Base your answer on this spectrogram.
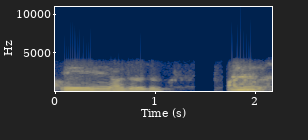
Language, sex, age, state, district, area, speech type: Nepali, female, 45-60, West Bengal, Darjeeling, rural, conversation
